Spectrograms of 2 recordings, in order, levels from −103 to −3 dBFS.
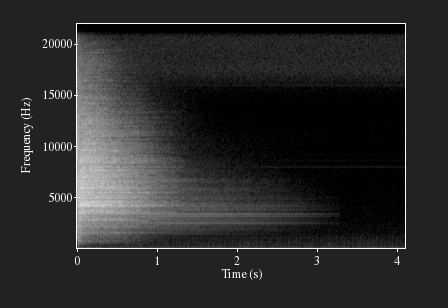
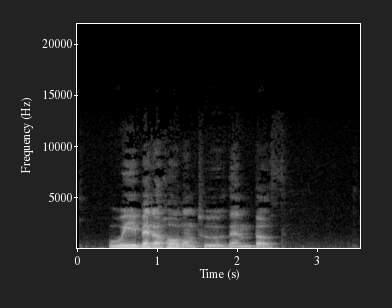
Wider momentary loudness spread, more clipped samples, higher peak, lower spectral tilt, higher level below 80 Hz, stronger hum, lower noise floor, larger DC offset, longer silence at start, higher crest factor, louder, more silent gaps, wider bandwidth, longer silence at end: first, 25 LU vs 11 LU; neither; first, 0 dBFS vs -10 dBFS; second, 7.5 dB/octave vs -8 dB/octave; second, -76 dBFS vs -60 dBFS; first, 60 Hz at -80 dBFS vs none; about the same, -72 dBFS vs -72 dBFS; neither; second, 0 s vs 0.4 s; first, 26 dB vs 20 dB; first, -18 LUFS vs -29 LUFS; neither; first, over 20 kHz vs 9 kHz; first, 3.15 s vs 1.1 s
